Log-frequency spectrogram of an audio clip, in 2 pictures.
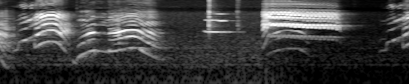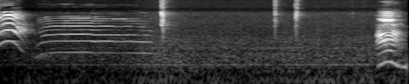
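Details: Pet green parrot talking in Hindi/Urdu indoors, a run of high, nasal, speech-like syllables that bend up and down in quick bursts, with short gaps and a final squawky word.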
